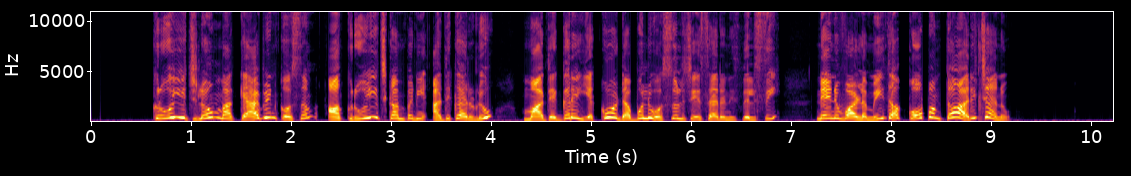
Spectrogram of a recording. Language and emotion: Telugu, angry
